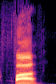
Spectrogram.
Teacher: we just have an F before it so it sounds like fa and it's a third tone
